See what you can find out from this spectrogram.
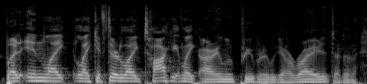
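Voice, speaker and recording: A man's voice: medium pitch, fast talker. A man co-hosting a podcast in casual, opinionated chat. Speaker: podcast co-host.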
